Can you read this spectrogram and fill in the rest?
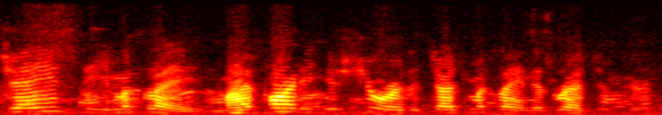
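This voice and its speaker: A muffled old radio recording with an actress playing a switchboard woman of middling pitch. She is formal, polite and businesslike, keeping unflustered to procedure. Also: moderate pace, slight background noise, natural voice. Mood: businesslike, patient. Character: polite, businesslike woman long-distance telephone operator. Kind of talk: old-time radio drama acting.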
